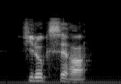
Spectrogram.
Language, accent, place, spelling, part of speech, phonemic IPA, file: French, France, Lyon, phylloxéra, noun, /fi.lɔk.se.ʁa/, LL-Q150 (fra)-phylloxéra.wav
- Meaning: phylloxera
